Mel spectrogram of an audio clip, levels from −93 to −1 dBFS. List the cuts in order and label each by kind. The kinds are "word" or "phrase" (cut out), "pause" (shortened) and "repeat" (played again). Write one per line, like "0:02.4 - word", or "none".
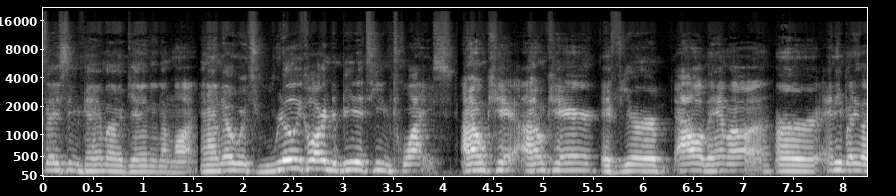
none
